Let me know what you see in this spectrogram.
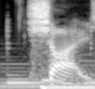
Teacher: Nome técnico, consoante fricativa, pós-alveolar desvozeada. Apelido: ou X, ou xaxaxã, é o shushing sound.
